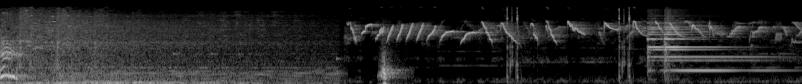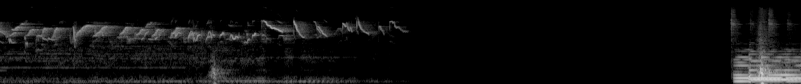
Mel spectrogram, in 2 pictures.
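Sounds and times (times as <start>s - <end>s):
bird chirping rapidly: 3.4s - 12.1s
sharp clicks: 5.0s - 5.3s, 6.1s - 6.5s
bell-like chime: 6.4s - 8.1s.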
